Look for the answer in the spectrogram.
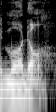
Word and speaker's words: Mordaunt: Penny Mordaunt. That's how we pronounce Mordaunt.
